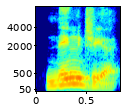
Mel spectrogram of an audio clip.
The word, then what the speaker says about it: Ningxia: called ningxia it's a little hard to see it's spelled n i n g x i a ninja n i n g x i a ninja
